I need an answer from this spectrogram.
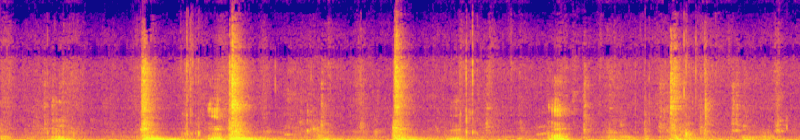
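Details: Pregnant sow about two months along, grunting low and softly in short irregular bursts, roughly once a second, with faint clattering and a man's voice in Bengali nearby.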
